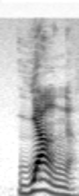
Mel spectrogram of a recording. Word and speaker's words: young: Young, ¿vale? Fíjate que la Y no va a ser realmente como una J, como chun, chulai, chaket, sino ya.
